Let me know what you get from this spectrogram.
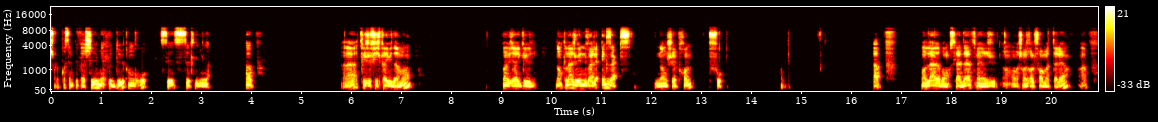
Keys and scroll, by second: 1.6 Down, 3.7 Left, 8.4 ., 14.6 [, 15.5 Return.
